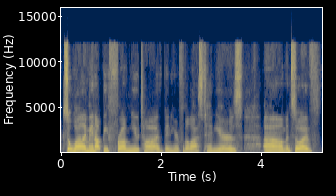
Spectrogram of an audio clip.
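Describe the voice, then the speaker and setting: Woman guest storyteller on a video call, reflective and earnest, lowish voice, close dry sound. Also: flat delivery, moderate pace, vocal fry, darkish tone, no room sound. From Bay Area, California. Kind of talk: virtual panel discussion.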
